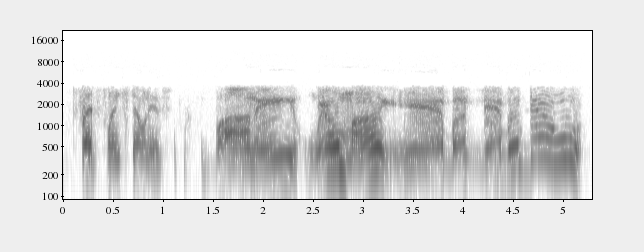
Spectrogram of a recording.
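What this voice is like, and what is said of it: Deep Fred Flintstone cartoon voice. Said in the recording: “I'm the voice of Fred Flintstone ... You have a very similar tone to the actor Alan Reed, who performed as Fred Flintstone originally ... Can you do a little voice acting for us? ... that was good ... my natural voice is higher”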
